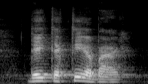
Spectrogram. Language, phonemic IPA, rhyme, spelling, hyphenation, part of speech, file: Dutch, /ˌdeː.tɛkˈteːr.baːr/, -eːrbaːr, detecteerbaar, de‧tec‧teer‧baar, adjective, Nl-detecteerbaar.ogg
- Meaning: detectable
